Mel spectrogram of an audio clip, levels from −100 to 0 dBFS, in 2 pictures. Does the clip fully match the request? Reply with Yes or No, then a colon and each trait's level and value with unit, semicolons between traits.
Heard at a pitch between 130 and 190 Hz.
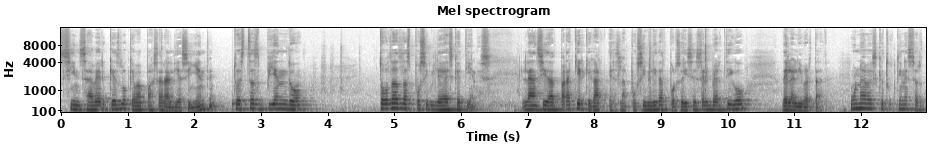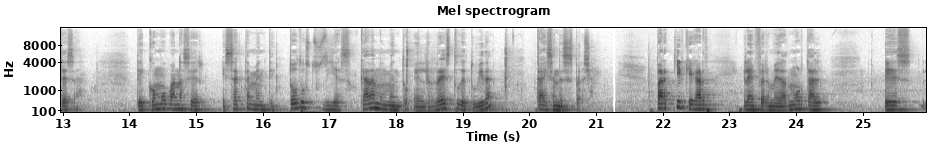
Yes: low, 135 Hz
